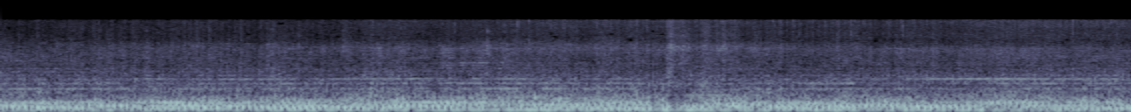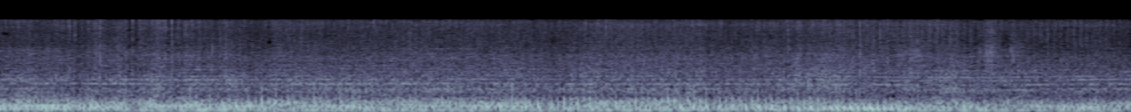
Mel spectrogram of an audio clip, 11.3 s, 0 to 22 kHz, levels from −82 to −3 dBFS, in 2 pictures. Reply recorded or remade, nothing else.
recorded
